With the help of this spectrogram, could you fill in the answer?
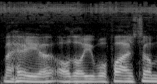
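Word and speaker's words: Mexia: The city of Maha, yes, that's pronounced Maha, although you will find some of the longtime locals pronounce it Mahair.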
